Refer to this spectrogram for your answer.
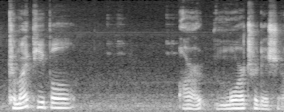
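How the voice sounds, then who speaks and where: With ordinary pitch variation at a medium pitch, a man speaks in a dark, mellow tone that is somewhat breathy. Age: 60s. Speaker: expat. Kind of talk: interview.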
